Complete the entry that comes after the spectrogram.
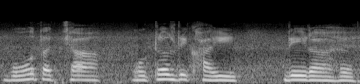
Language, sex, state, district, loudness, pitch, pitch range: Hindi, female, Haryana, Jhajjar, -14 LUFS, 200 Hz, 195-215 Hz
